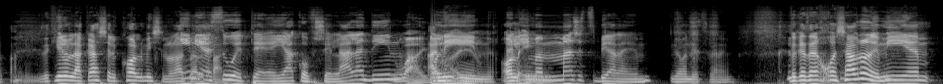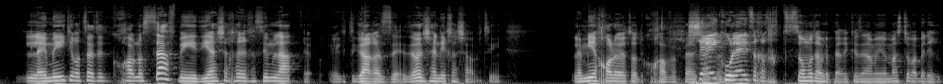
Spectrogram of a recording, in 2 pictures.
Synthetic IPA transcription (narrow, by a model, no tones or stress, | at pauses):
apa̰mḭmzekiiluleakaʃelkʰo̞lmiʃeno̞lad̪imbjasuet̪ejakovʃelalad̪inwajʔa̰niinʔo̰lmamaʃat͡sbialaemɡamaniat͡sbia̰em | vekazɛanaχuχaʃavnulemijem | lemiait̪iʁo̞t͡salat̪̬et̪̚kʰo̞̥χavno̞safmijed̪ijaʃeaχunjeχasimla | et̪ɡaʁazḛzemaʃ̬eaniχaʃa̰vt̪ʰḭ | lemijaχolijo̞t̪o̞d̪̚kʰo̞̥χavbapeekʃejkulatt͡seχlaχso̞mot̪abepeʁekazelamaimamaʃtovabeliʁ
